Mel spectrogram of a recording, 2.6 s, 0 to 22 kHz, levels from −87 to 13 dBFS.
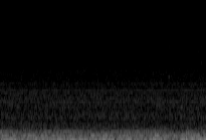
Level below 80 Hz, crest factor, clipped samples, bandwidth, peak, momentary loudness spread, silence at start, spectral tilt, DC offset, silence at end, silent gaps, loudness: -48 dBFS; 12 dB; under 0.1%; 19 kHz; -36 dBFS; 1 LU; 0 s; -8 dB/octave; under 0.1%; 0 s; none; -51 LUFS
